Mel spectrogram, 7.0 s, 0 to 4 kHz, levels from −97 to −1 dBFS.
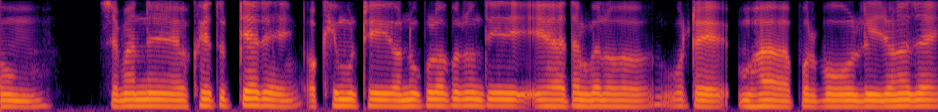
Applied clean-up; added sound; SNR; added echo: neural diffusion model UNIVERSE++.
